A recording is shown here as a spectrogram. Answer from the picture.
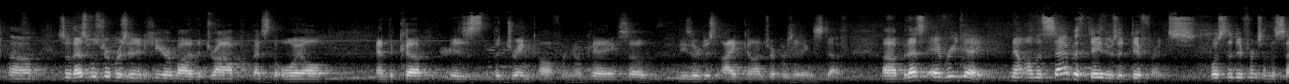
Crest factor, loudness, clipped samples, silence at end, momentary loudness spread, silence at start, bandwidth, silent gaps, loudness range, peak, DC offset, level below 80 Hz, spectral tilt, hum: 20 dB; -22 LUFS; under 0.1%; 0 s; 11 LU; 0 s; 13.5 kHz; none; 6 LU; -2 dBFS; under 0.1%; under -90 dBFS; -1 dB/octave; none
